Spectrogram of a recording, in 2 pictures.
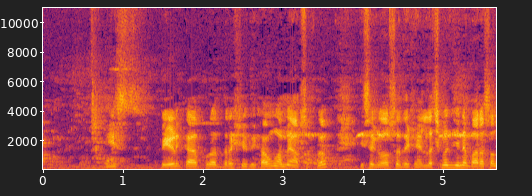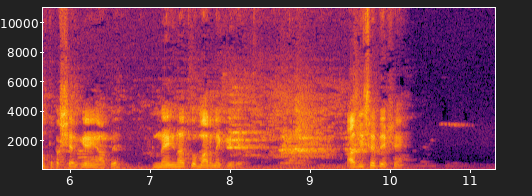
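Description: A man speaks close up with animation.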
